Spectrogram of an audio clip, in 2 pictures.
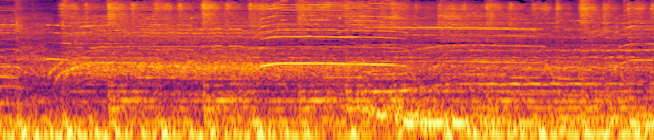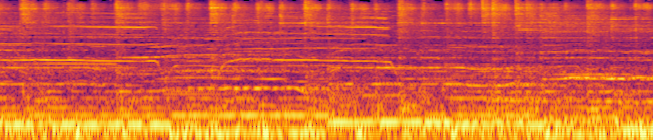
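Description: Live pop-rock band playing at full volume, with drums, bass, electric guitars and violin, and a crowd whooping and yelling over the music.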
